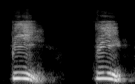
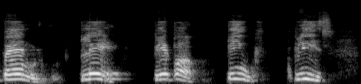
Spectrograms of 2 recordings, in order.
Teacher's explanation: दोनों होठ बंद करने होते हैं प्रेशर बनाना पड़ता है होठ खोल के हवा बाहर निकालनी पड़ती है · जो लिप्स है वो आपके बंद रहेंगे और जब आप साउंड करने की कोशिश करोगे तो आपको लिप्स खोलने पड़ेंगे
